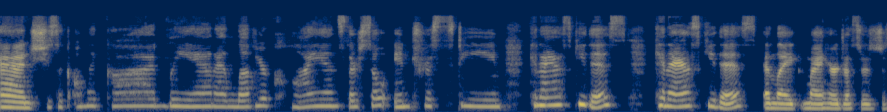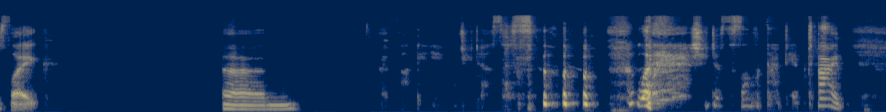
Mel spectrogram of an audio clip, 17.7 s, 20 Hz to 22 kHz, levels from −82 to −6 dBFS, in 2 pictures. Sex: female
